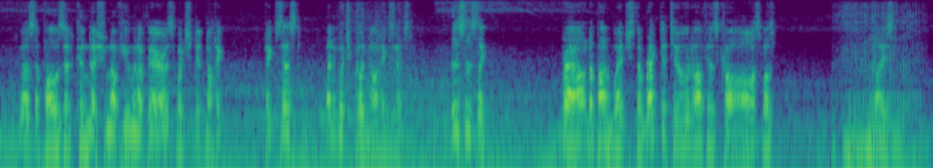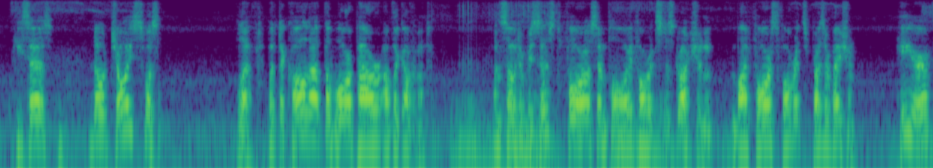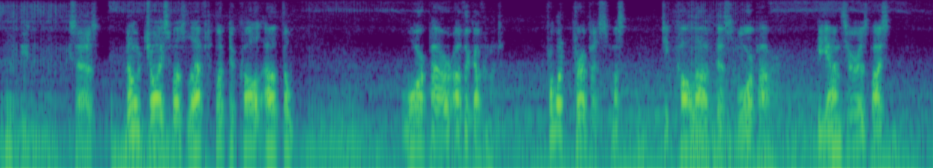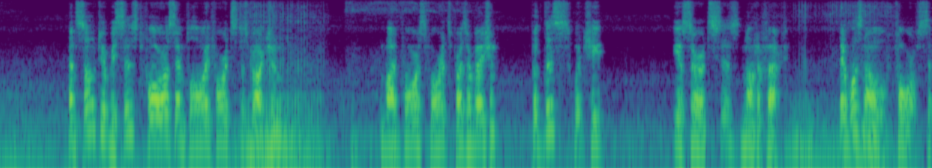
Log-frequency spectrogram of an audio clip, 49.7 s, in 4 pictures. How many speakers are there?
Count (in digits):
1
